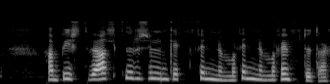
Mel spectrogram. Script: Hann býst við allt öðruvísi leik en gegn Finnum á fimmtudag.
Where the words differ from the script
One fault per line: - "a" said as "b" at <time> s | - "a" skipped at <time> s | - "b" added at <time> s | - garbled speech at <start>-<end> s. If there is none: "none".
- "leik" skipped at 1.6 s
- "Finnum" added at 2.4 s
